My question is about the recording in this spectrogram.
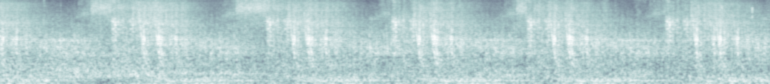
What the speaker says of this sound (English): Such explosions.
